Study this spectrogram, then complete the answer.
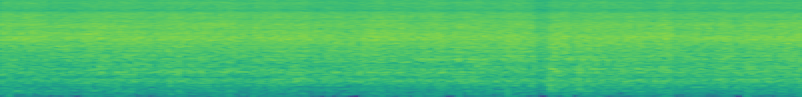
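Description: Spice paste hits hot oil that already holds whole cumin, cinnamon, cloves and cardamom, and a loud, continuous hissing sizzle fills the whole stretch up close.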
